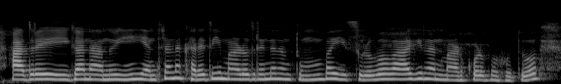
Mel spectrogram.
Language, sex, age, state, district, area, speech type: Kannada, female, 18-30, Karnataka, Shimoga, rural, spontaneous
